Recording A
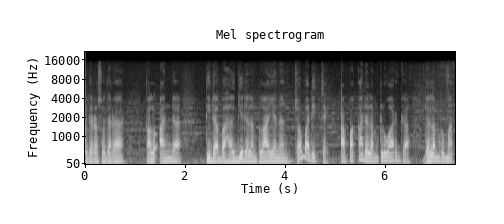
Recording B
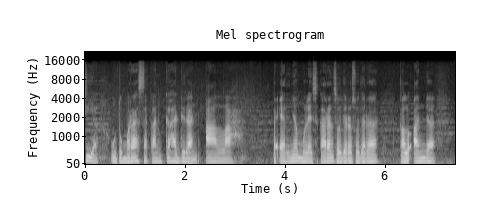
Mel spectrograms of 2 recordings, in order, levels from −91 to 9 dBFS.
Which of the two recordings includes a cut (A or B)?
B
